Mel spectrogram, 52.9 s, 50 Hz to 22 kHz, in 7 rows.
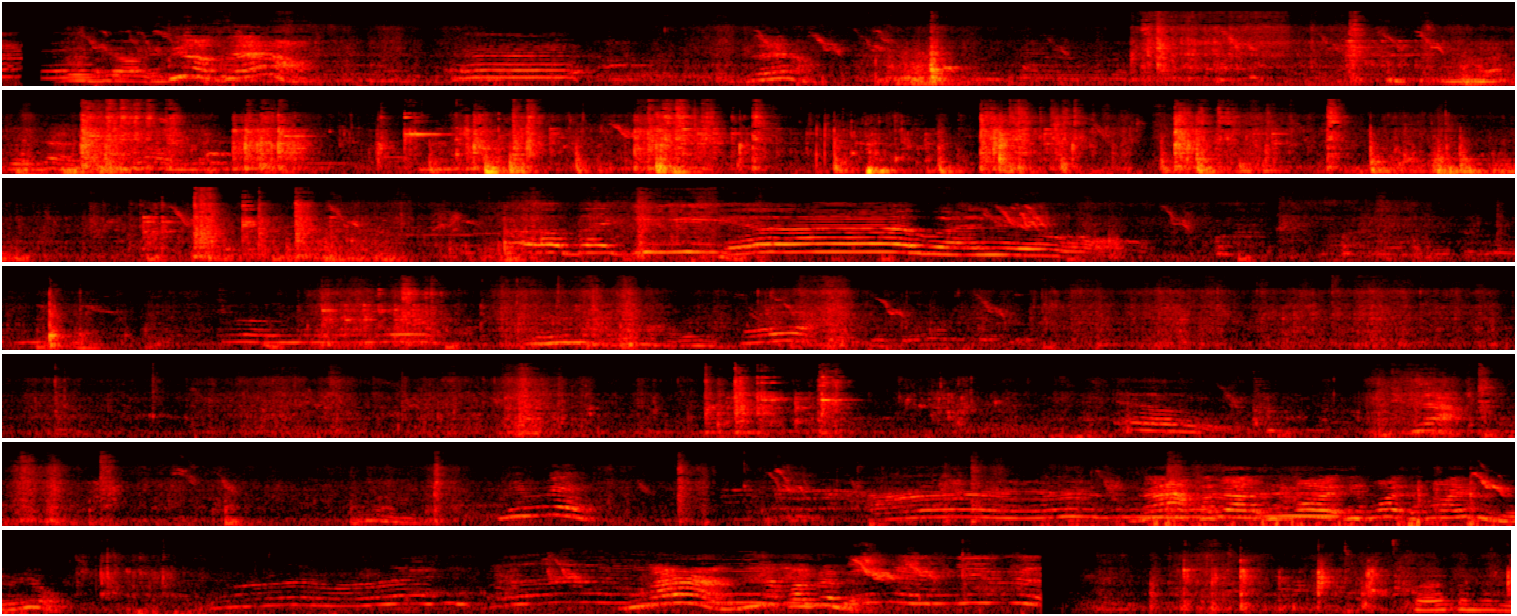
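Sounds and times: glasses clinking on metal tray: 7.9 - 14.4, 33.8 - 34.6
glass clinking: 33.8 - 34.6.

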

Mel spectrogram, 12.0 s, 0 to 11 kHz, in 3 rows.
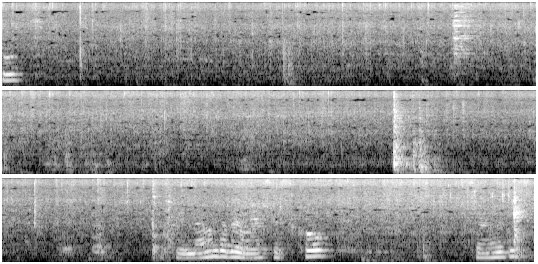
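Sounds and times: onions sizzling in a frying pan: 0.0 - 12.0
spatula stirring in a pan: 8.4 - 12.0.

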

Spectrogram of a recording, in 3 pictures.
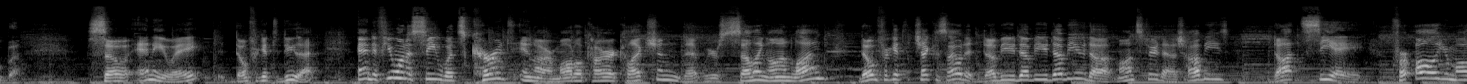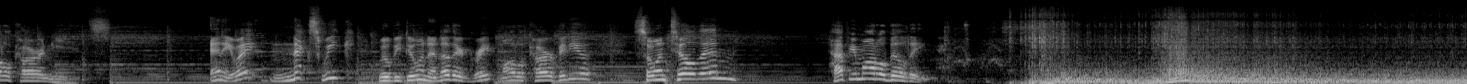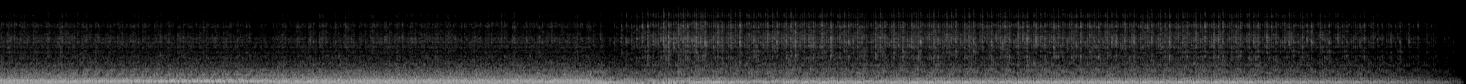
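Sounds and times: car engine starting and revving: 24.2 - 44.0
car engine idling: 24.7 - 44.0.

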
